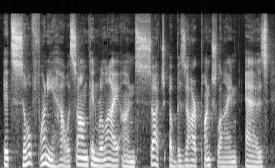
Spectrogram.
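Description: An older woman hosting a podcast, telling personal stories in a casual, reflective, confiding and expressive way. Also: rumbling low, slow. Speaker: podcast host.

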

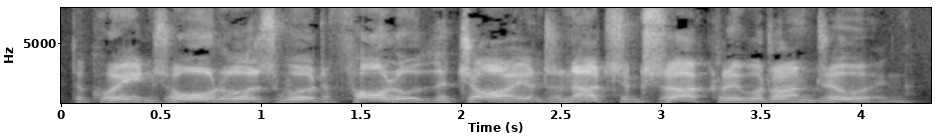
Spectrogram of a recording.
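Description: A man acts out a young military pilot from a storybook. He is cheerful, fearless and unflappable. The voice is bright and fairly high, with a lively swing. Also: moderate pace, husky, full character voice. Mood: matter-of-fact. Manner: breezy, unflappable.

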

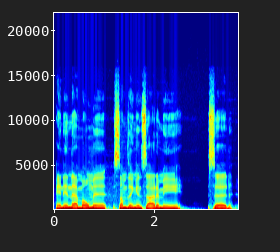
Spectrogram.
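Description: Earnest, rambling American man, mellow voice. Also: medium pitch, steady tone, unhurried, smooth. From United States. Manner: earnest, meandering, heavy use of "like". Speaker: podcast guest. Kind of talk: casual conversational storytelling.

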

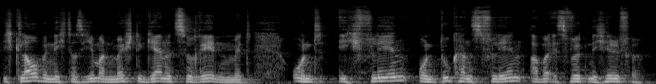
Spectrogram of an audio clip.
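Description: A man's voice: mid-range voice, normal speed. A young man hosting a casual podcast, reading a scam email aloud in a mock-formal, joking way. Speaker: podcast host. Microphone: studio microphone.

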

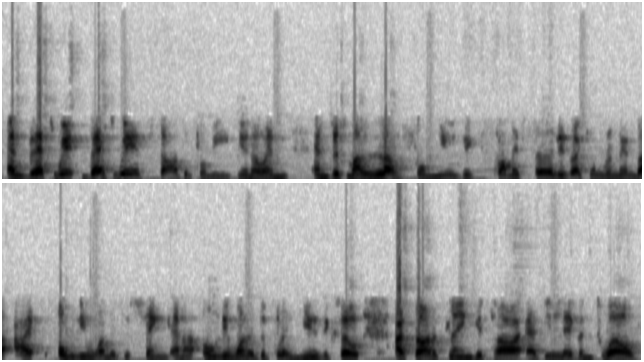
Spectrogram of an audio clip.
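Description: A man's voice: medium pitch, moderate pace. Man with a dull radio sound. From South Africa, Cape Flats. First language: Afrikaans. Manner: rambling, many restarts, laughs often. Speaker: musician guest. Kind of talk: casual interview answers.

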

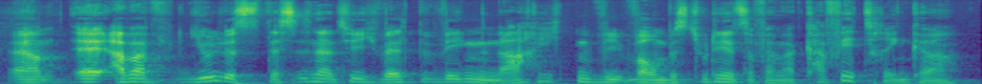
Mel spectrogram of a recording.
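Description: A young man co-hosting a casual comedy podcast, excitedly spinning silly made-up scenarios. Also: medium pitch, fast. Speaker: podcast co-host. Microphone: remote call recording.

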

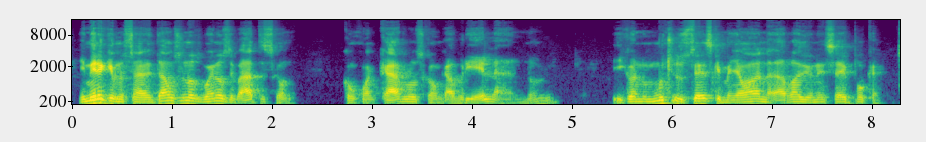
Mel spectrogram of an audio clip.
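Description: A middle-aged man with a Mexican accent and a slightly low voice hosts a live show. He chats loosely, reading audience comments and answering each one. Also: fairly bright tone. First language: Spanish. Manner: casual, chatty, reads comments aloud and answers them. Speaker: talk show host.

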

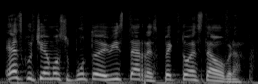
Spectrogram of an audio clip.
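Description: A man's voice: high-pitched, sing-song, fast talker, darkish tone, soft background music. A man presenting and narrating on radio in a scripted, formal announcer style.

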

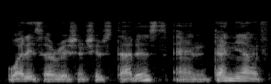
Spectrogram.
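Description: A man's voice: extremely low pitch, flat delivery, moderate pace, lo-fi sound, slight background noise. A man from Cameroon casually recapping a reality TV episode, rambling and opinionated, often correcting himself mid-sentence.

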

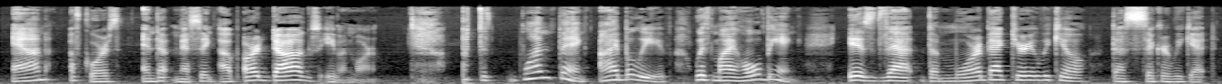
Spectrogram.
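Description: A woman's voice: low voice, a bit bright. A woman in her sixties talking casually to camera about dog health, chatty and rambling, often restarting her sentences. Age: 60s. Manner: chatty, rambling, self-correcting.

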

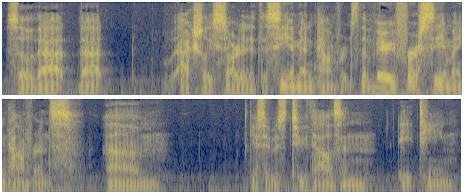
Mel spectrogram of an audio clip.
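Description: A very deep, gravelly male voice, a little husky and stuffy from a lingering cold. He talks casually and tells stories with a dry, joking streak. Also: fairly even intonation, moderate pace. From Texas. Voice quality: raspy, deep. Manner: joking, storytelling. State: congested from a cold. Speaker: podcast guest, church leader. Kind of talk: casual podcast conversation.

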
